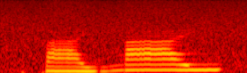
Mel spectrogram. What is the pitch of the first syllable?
low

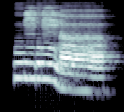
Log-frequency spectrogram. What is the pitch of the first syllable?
high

